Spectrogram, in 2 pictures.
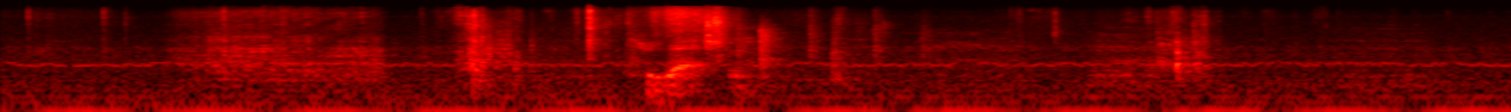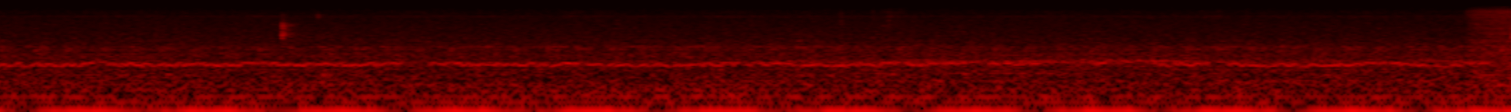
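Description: A pencil scratching along a steel ruler on sketch paper, followed by a few sharp metal clicks and knocks as the ruler and a pair of steel dividers are handled. A faint steady hum lies under it all.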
